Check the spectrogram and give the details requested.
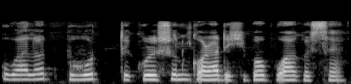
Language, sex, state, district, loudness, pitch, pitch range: Assamese, female, Assam, Kamrup Metropolitan, -16 LUFS, 215 Hz, 205-230 Hz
